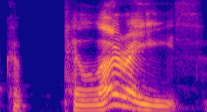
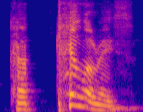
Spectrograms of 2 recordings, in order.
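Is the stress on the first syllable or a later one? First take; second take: later; first. First: The stress is on a later syllable. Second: The stress is on the first syllable.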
